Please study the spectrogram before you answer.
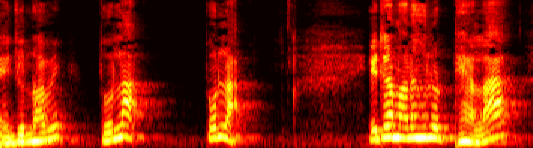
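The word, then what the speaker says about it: tolak: শোনা যায় তোলা বলতেছে কিন্তু লাস্টে একটা ক ছোট্ট করে উচ্চারণ করতে হয়। এজন্য হবে তোলা।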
